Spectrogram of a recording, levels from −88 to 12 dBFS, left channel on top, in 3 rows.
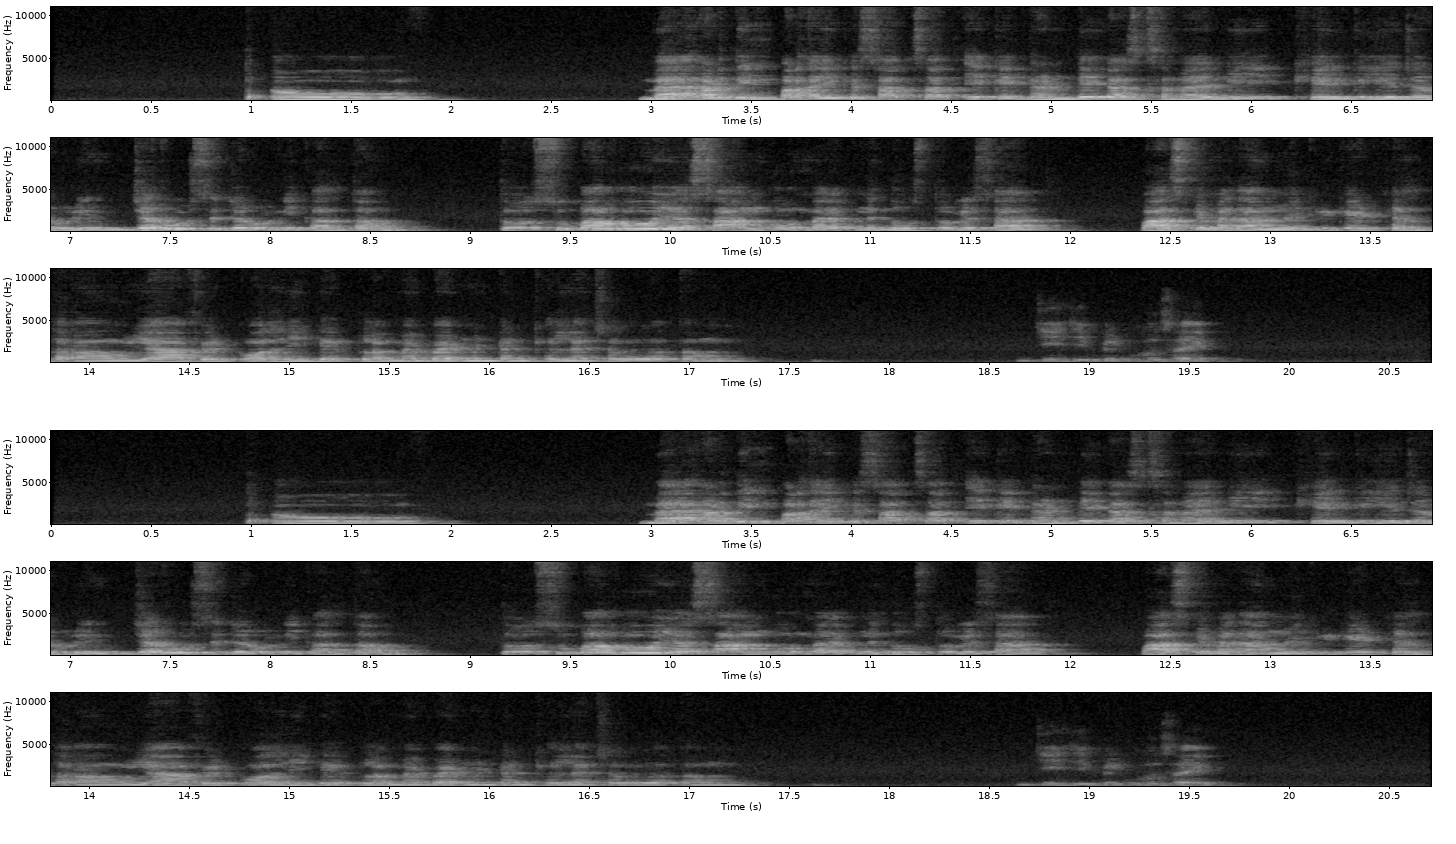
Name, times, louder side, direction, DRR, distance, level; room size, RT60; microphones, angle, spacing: voice 1, 1.1-1.9 2.9-8.7 9.2-11.9 12.4-17.3, left 4 dB, 65° left, 0.4 m, -21 dB
voice 2, 18.6-19.6, equal, 10° left, 0.5 m, -37 dB
2.4 x 2.4 x 2.5 m
head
